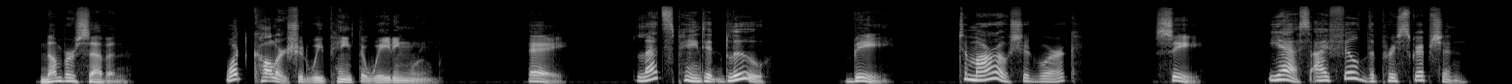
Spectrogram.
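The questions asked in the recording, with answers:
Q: What color should we paint the waiting room?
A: A: Let's paint it blue.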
